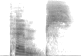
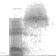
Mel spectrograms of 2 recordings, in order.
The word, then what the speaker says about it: temps: This is spelled as if, if you were to read it as if it were English, a temps. Temps.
